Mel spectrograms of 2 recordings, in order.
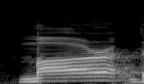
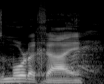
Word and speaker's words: Mordechai: Mardachai. Mardachai. You probably know him as Mordechai. And then you realize we've never been pronouncing his name correctly all this time.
